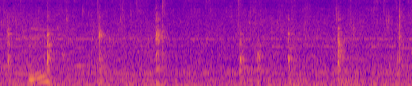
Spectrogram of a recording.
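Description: Meat, onion and garlic sizzling in oil in a frying pan while a wooden spatula stirs them, with short knocks of the spatula against the pan every half second or so.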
